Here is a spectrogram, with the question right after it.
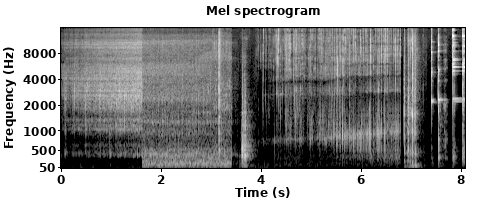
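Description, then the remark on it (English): Water pours steadily for a few seconds as a cup of tea is made, then a sharp clink of china rings out, followed by quieter rustling and a quick run of bright, ringing spoon-on-cup clinks at the end. “Let's first start by making ourselves a nice cup of tea and get ready for the episode.”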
